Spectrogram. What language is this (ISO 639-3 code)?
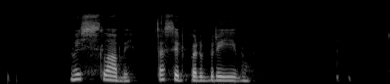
lav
